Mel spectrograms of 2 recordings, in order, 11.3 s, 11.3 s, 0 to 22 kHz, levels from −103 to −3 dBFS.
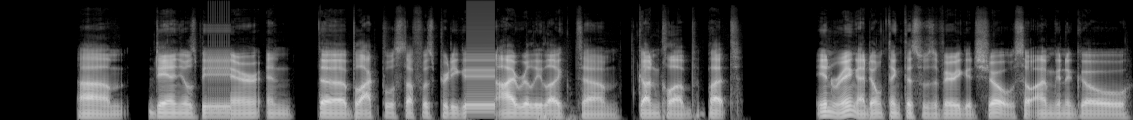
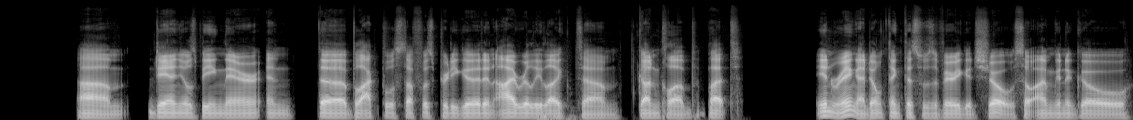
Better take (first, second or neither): second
